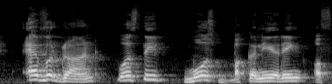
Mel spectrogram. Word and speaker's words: Evergrande: And among those companies, this one, that is Evergrande, or Evergrande if you want to say so, Evergrande because it's spelled with an E in the end. Evergrande was the most buccaneering of all.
